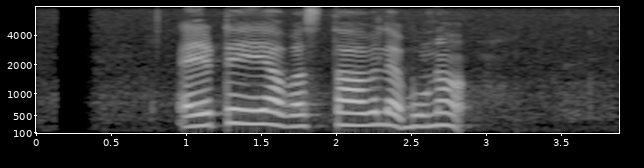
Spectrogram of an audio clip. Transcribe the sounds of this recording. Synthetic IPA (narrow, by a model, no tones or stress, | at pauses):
æjəʈəeːaʋast̪aːʋəlæbunaː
